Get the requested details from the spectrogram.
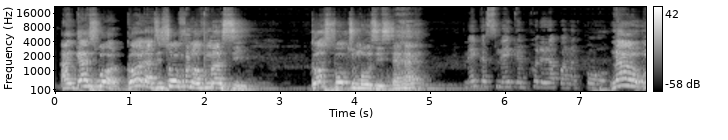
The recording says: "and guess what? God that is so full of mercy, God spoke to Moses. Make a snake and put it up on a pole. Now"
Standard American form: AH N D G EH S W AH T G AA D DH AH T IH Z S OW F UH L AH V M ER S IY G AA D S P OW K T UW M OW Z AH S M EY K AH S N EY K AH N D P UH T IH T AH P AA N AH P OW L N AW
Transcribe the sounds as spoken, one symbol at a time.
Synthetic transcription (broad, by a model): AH N G EH S W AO T G AA D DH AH T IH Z S OW F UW L AH V M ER S IY G AA D S P OW K T UW M OW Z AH S M EY K AH S N EY K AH N P UH T IH T AH P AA N AH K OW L N AW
